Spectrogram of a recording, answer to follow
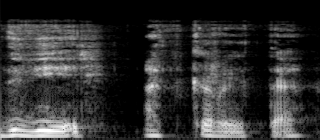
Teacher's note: «Д» твердое перед «ве» мягкое в этом же самом слове.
